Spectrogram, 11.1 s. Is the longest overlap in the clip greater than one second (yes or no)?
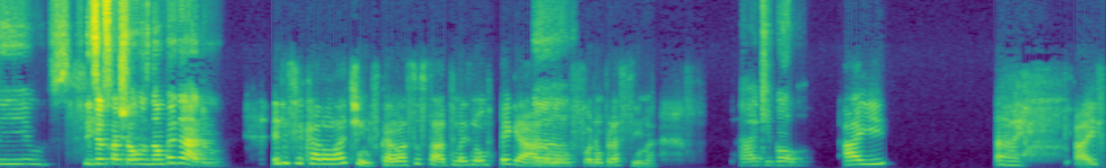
no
